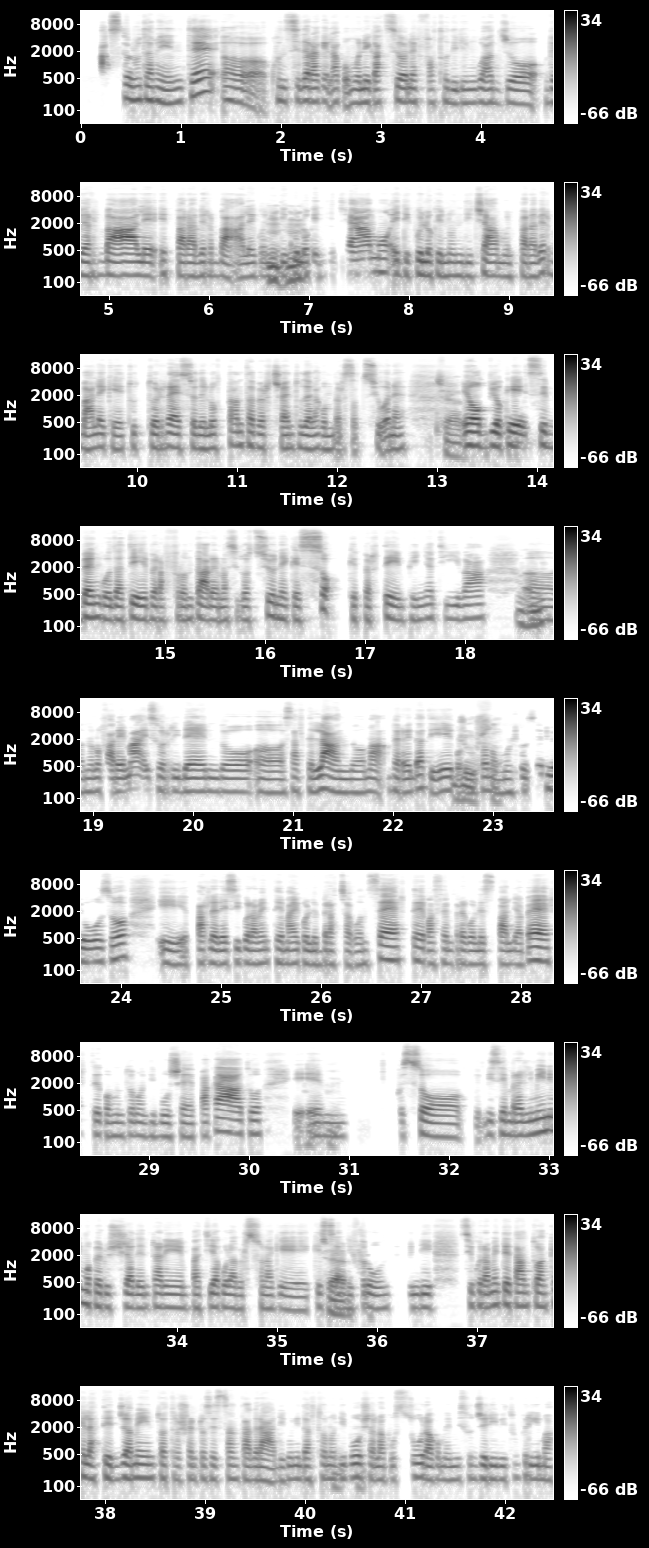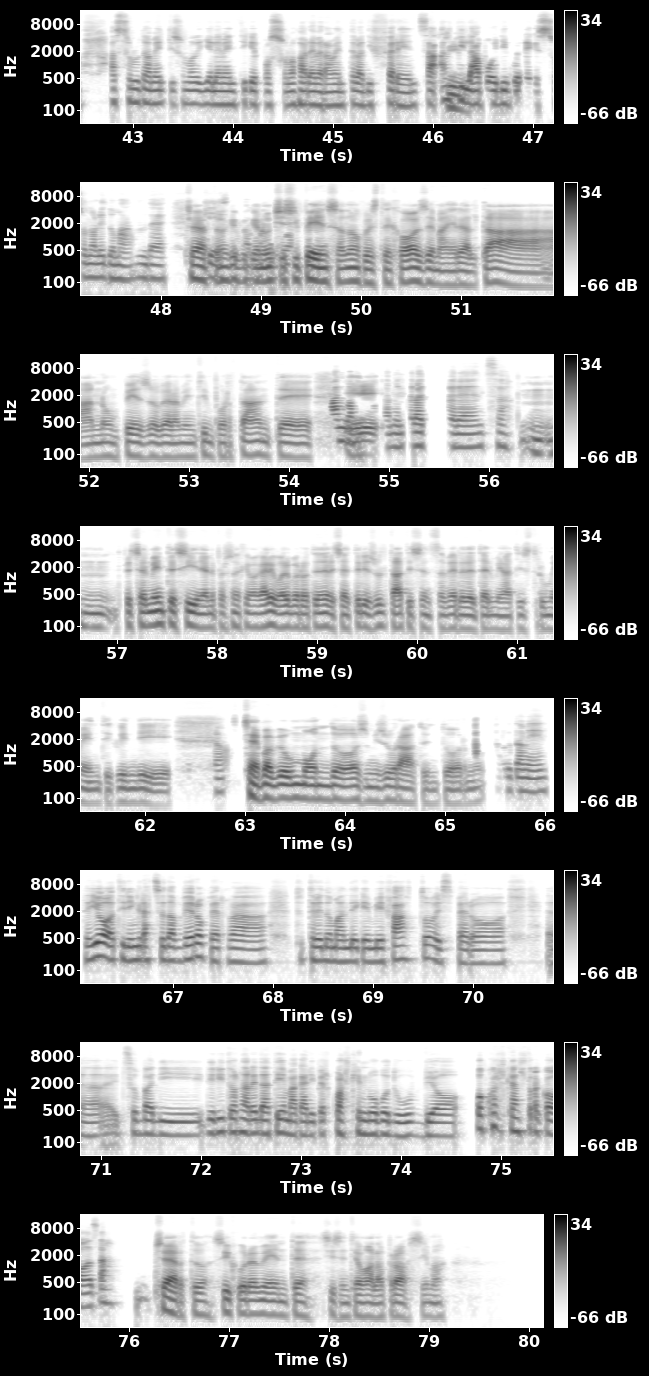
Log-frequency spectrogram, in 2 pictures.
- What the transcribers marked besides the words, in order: other background noise; tapping; "questo" said as "quesso"; unintelligible speech; "proprio" said as "popio"
- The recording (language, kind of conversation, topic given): Italian, podcast, Come fai a porre domande che aiutino gli altri ad aprirsi?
